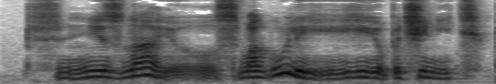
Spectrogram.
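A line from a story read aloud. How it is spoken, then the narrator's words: Muttering, husband. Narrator (Russian): пробормотал муж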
